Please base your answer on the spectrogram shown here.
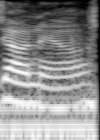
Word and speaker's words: Janelle: Is it Jonelle or Janelle? Jonelle. Jonelle, Yes. Okay, Jonelle.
